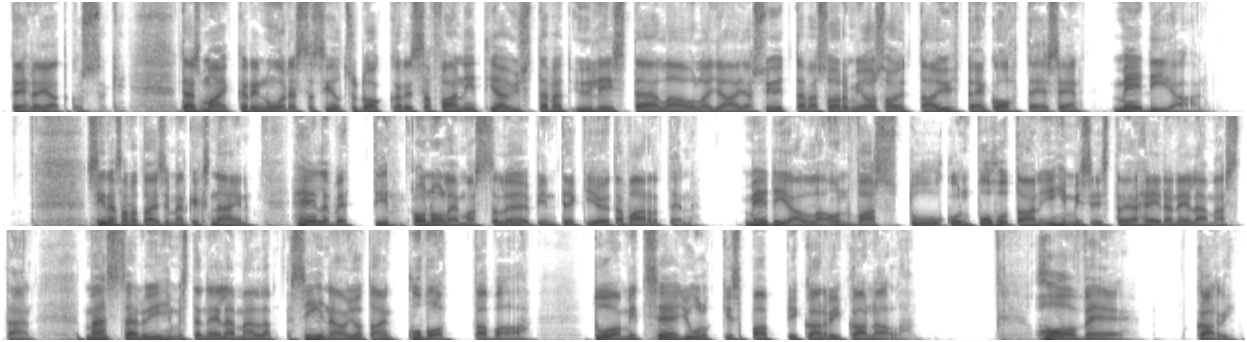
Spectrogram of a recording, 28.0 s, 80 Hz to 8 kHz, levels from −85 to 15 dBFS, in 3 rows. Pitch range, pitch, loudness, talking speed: 105-160 Hz, 130 Hz, -22 LUFS, 105 wpm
